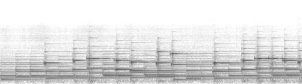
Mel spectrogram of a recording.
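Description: Background piano music: a gentle melody of single notes over held lower chords. The notes quicken to about two or three a second after the first second.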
